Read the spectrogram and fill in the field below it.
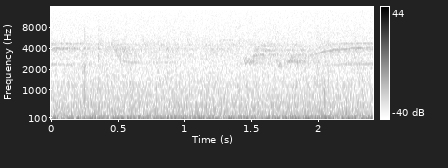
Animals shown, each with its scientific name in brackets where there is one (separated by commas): Hermit Thrush (Catharus guttatus), Red-eyed Vireo (Vireo olivaceus)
